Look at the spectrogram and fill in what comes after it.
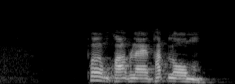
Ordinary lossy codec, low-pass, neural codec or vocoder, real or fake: none; 5.4 kHz; none; real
